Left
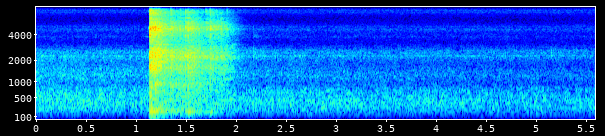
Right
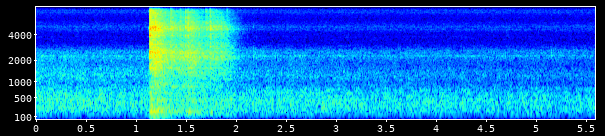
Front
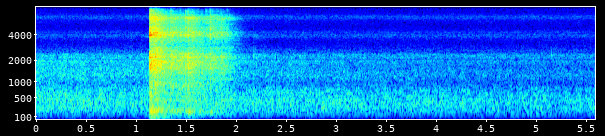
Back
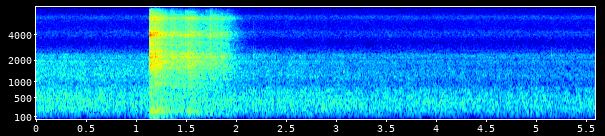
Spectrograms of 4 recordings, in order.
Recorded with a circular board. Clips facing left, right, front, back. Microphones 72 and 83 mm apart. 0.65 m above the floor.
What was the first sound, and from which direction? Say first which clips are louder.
A dropped coin: left 2 dB, front 1 dB; 55° left.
